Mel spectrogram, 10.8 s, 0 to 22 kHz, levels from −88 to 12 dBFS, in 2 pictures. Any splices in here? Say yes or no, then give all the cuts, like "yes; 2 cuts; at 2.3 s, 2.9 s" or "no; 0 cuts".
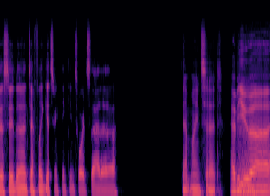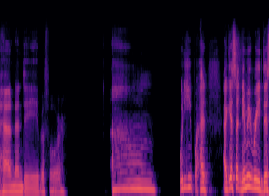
no; 0 cuts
